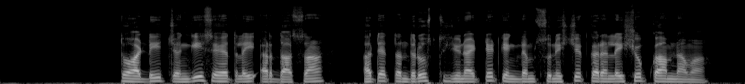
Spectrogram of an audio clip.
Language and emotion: Punjabi, neutral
